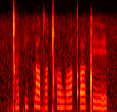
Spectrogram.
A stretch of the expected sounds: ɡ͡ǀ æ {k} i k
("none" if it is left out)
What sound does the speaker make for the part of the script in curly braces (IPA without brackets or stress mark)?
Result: k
